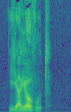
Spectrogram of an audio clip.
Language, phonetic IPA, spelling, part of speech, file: Polish, [jäˈjɔvut], jajowód, noun, Pl-jajowód.ogg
